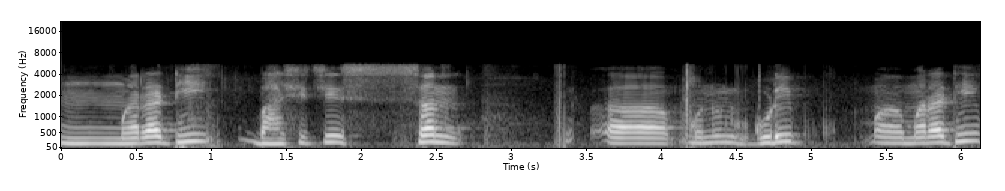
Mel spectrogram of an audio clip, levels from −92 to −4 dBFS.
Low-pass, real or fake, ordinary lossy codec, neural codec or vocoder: 5.4 kHz; real; none; none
